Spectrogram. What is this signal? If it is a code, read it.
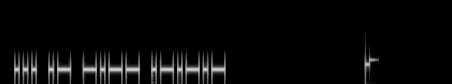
Morse code, heard as a keyed tone, about 28 wpm, 700 Hz. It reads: SAY.
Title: Sentences from Top 1400 Words 28wpm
